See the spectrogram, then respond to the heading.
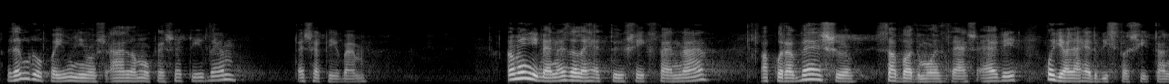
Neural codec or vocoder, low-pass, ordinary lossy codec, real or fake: codec, 16 kHz, 2 kbps, FunCodec, trained on LibriTTS, 25 frames a second; 7.2 kHz; none; fake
